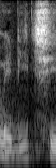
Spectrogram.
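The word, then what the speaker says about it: Medici: families മെഡിച്ചി ഒന്നാമത്തെ മെഡിച്ചി അപ്പോ അവിടെ spelling ME ഡി ഐ സിഐ ആണ് അതിന്റെ ഉച്ചാരണം മെഡിച്ചി എന്നാണ് ഇറ്റാലിയൻ വേർഡ് ആണ് മെഡിച്ചി അപ്പോ സിറ്റീസ് ഫ്ലോറൻസ് ഓക്കേ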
